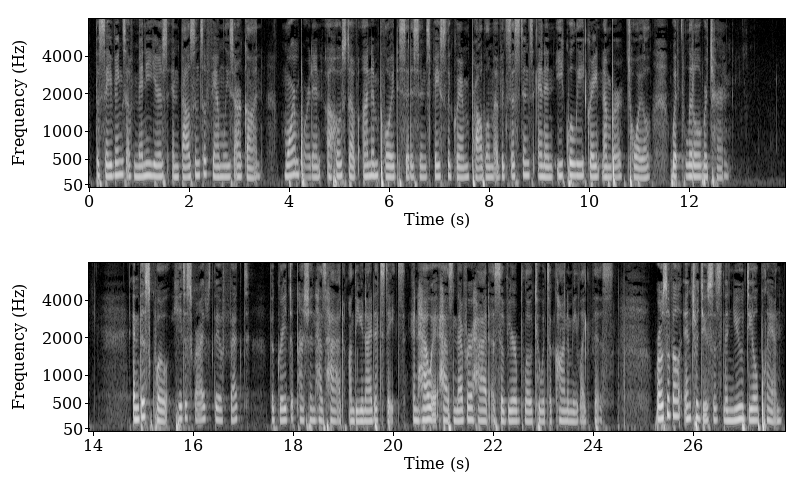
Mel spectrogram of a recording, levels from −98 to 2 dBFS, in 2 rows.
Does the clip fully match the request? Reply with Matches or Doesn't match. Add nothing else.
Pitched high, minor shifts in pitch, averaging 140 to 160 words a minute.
Matches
